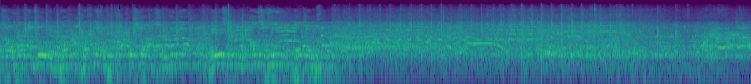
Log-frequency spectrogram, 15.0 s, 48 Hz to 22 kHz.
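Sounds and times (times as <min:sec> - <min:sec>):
crowd talking and calling out: 0:00.0 - 0:15.0.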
